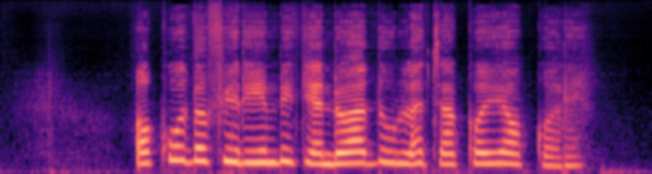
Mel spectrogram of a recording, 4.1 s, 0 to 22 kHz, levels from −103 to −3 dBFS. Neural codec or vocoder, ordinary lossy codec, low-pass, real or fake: codec, 44.1 kHz, 1.7 kbps, Pupu-Codec; none; none; fake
